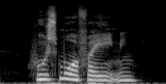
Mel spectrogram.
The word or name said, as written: husmoderforening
